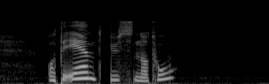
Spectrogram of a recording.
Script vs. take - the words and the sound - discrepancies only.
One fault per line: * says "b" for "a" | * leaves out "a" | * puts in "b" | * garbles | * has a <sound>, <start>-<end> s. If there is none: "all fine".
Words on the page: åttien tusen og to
* has a dropout, 1.0-1.1 s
